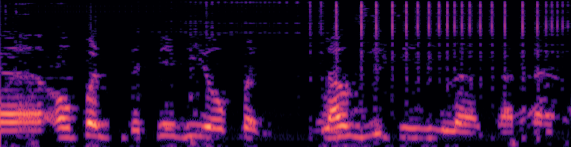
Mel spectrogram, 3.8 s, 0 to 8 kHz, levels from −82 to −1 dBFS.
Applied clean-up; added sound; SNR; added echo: classical method spectral subtraction.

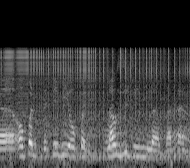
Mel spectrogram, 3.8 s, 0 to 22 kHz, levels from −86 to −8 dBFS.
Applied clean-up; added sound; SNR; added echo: none; Cupboard open or close; 10 dB; none.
